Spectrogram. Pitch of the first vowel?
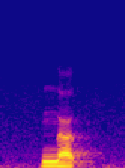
low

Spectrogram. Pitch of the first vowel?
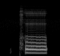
high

